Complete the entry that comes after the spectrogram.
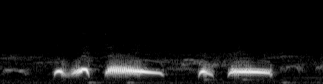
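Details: Decoy spotted dove gù-calling to provoke wild doves: two close phrases, each a short wavering hooked note followed by a long, hoarse, gently falling coo, with faint low taps in the background.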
